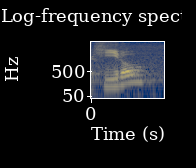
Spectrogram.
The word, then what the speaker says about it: Hito: I'm willing to bet his Japanese pronunciation of his name is Dr. Hito. Hito. Hito. So it's like hero. Hito.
